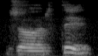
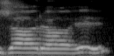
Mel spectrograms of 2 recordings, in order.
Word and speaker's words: جارتي: end, which means my, jarte, I'm not saying jara e. I end up pronouncing this te marbuta here, okay? And I say jarte, not jarae. We don't even say jarate.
